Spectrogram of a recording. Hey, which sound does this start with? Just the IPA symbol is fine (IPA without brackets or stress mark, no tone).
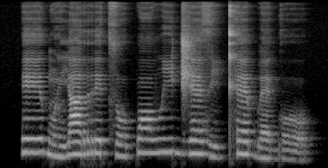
eː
